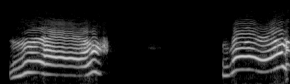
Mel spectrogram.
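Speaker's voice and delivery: high-pitched mock roar; imitated animal roar. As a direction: roar to talk to the beast. Let me try talking to it.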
